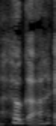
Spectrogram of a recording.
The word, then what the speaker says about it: hygge: And for me, the power of, I don't know if you've heard the concept of hygge, H-Y-G-G-E, people kind of pronounce it in different ways, but hygge is like a feeling that you can create.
